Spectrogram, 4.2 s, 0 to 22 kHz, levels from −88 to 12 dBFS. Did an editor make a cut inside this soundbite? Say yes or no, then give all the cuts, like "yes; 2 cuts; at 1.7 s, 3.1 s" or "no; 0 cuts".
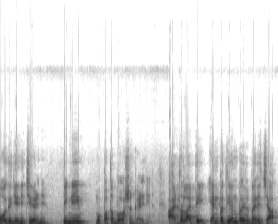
yes; 1 cut; at 2.2 s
